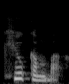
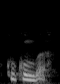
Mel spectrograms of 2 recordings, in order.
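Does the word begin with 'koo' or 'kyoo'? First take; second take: kyoo; koo. First: It begins with 'kyoo' and ends in 'buh'. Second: It begins with 'koo' and ends in 'ber'. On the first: The speaker calls it right. "అది కుకుంబర్ కాదు" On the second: The speaker calls it wrong. "మనం జనరల్గా ఏమంటాం దాన్ని, కుకుంబర్ అంటాం"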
